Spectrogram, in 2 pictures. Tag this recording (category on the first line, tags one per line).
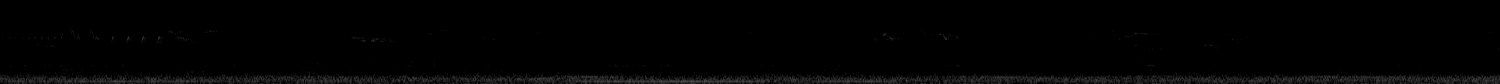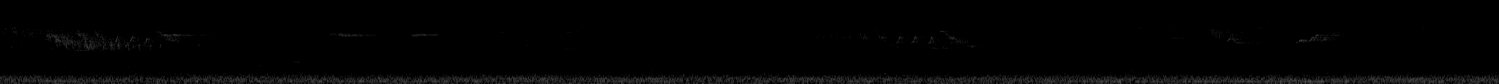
Soundscapes > Nature
nature
natural-soundscape
phenological-recording
modified-soundscape
Dendrophone
soundscape
field-recording
weather-data
alice-holt-forest
artistic-intervention
raspberry-pi
sound-installation
data-to-sound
